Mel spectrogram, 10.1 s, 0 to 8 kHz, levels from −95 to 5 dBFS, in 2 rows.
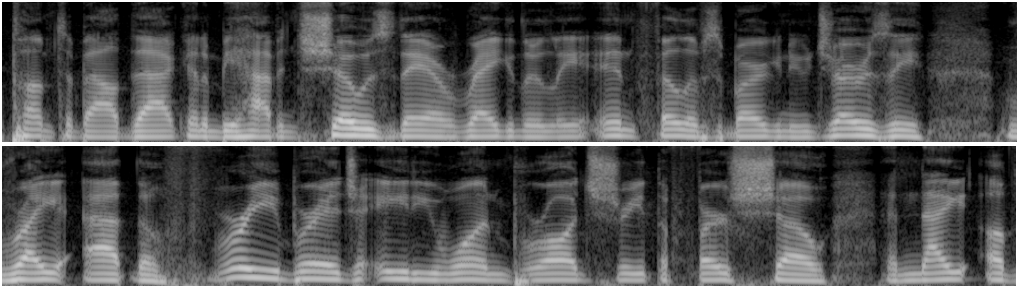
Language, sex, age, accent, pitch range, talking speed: English, male, 20-39, American, 125-150 Hz, 165 wpm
